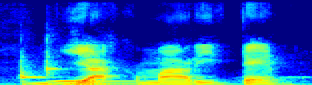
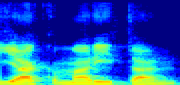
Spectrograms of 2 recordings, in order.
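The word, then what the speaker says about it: Jacques Maritain: tenía que ser francés Jack marité se escribe jaques maritain por si alguien quiere encontrar el libro que se llama Introducción a la filosofía de Jack maritan es el mejor comentarista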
